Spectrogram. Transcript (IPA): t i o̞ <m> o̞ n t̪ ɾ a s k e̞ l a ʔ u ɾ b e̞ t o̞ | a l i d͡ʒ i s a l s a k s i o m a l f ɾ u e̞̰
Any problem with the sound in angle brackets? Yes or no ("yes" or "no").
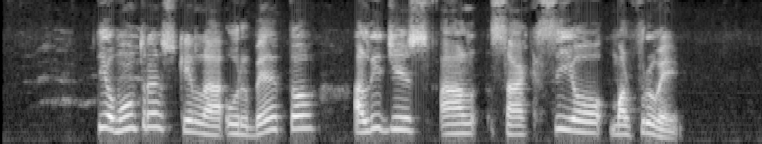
no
